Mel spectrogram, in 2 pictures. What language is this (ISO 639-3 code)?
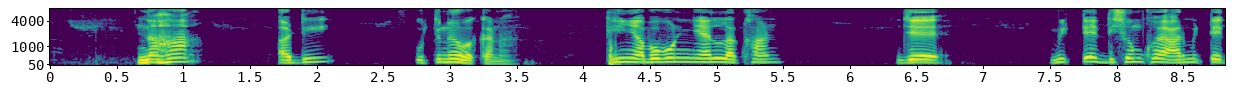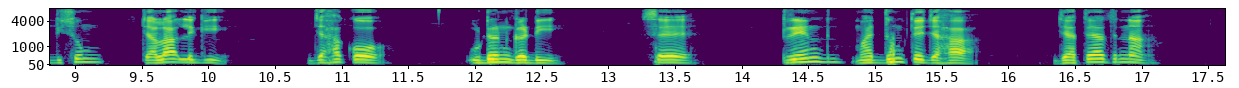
sat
